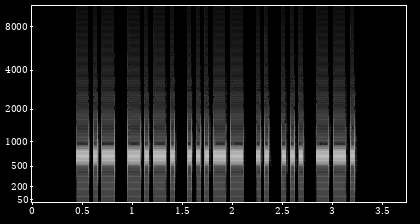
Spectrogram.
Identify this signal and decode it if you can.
Morse code, heard as a keyed tone, about 28 wpm, 700 Hz. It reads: KC3ISG
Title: USA Call Signs Repeated 3x 28wpm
